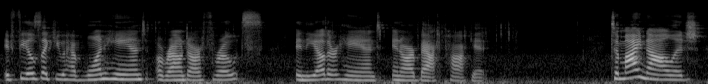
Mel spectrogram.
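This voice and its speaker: Bright, forceful woman giving a protest speech. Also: mid-range voice, a little hiss or hum. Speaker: small business owner speaking at a rally. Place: outdoors in front of a government building.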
